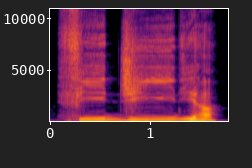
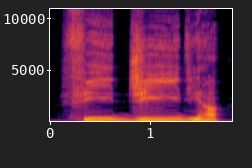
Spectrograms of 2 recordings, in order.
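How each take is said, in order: No difference in how they are said.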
